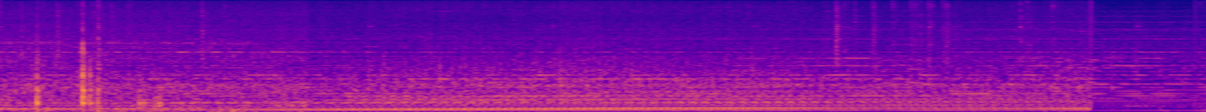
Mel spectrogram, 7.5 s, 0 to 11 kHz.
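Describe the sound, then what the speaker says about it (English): Restored Land Rover Defender 110 crew cab with a 6.2-litre LS3 V8 and 5-speed manual, a steady deep rumbling engine drone with a few sharp pops at the start, held loud before cutting to a quieter idle near the end. "you can't beat the feeling of shifting through the gears with a big V8"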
